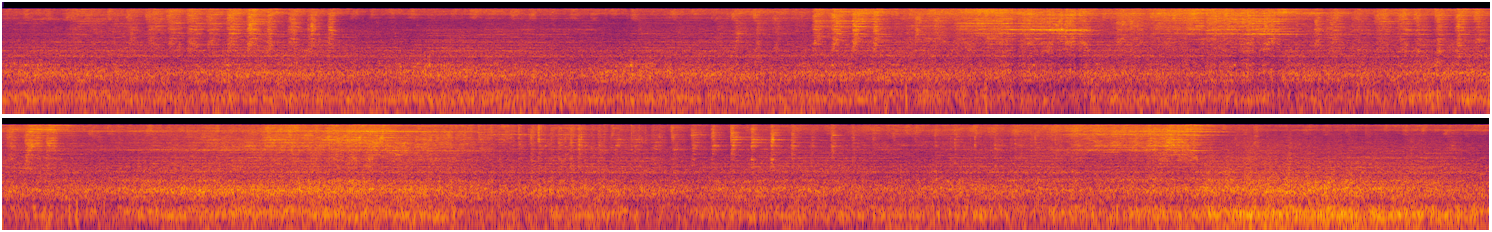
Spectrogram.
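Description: Empty freight flatcars rolling past on a curve: steady wheel-on-rail rumble with rapid clicking over the rail joints, and high-pitched wheel flange squeal that comes and goes several times.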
